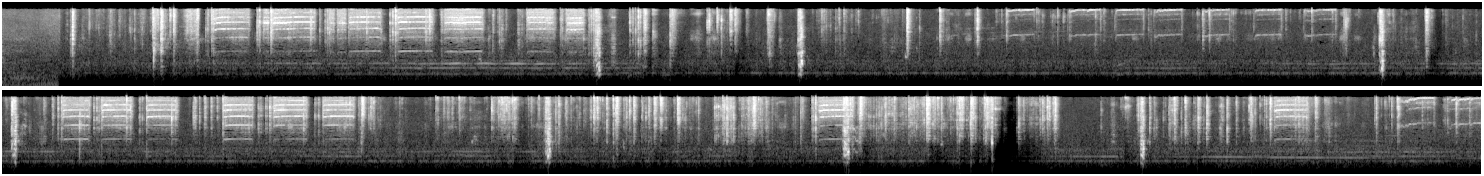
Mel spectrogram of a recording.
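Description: Timelapse sound of a laptop being taken apart by hand: quick clicks and clatter of plastic and metal parts and screws, with clusters of high-pitched chirping squeaks.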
